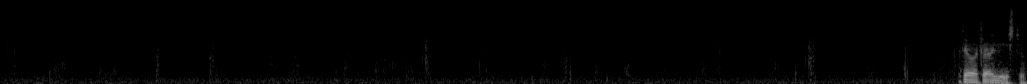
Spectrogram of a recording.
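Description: Footsteps tread softly across a floor.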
